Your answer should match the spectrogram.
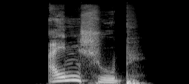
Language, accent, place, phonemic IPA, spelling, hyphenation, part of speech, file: German, Germany, Berlin, /ˈaɪ̯nˌʃuːp/, Einschub, Ein‧schub, noun, De-Einschub.ogg
- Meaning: 1. parenthesis 2. apposition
